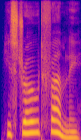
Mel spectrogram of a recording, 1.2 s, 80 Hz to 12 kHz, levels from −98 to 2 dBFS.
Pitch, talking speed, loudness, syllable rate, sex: 220 Hz, 145 wpm, -16 LUFS, 4.4 syllables/s, female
